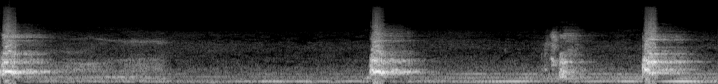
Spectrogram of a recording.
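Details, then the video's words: Dog barking in sharp, loud single barks, one at the start and others near four and six and a half seconds, with a softer bark between and a steady low hum underneath. "Dog Barking with Face"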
